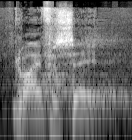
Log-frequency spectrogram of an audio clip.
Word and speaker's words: glyphosate: That doesn't quite, I didn't say it right. It's a GLY word, and it's important. Glyphosate.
